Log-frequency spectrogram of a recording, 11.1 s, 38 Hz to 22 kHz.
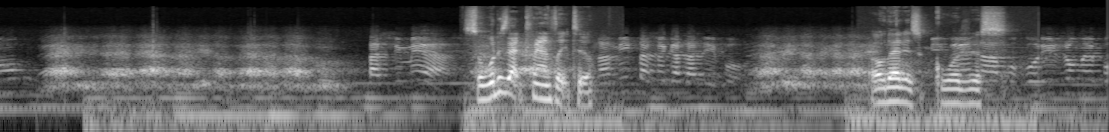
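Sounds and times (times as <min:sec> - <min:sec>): voices chanting in unison: 0:00.0 - 0:10.4
deep sustained music tone: 0:00.9 - 0:05.2.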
